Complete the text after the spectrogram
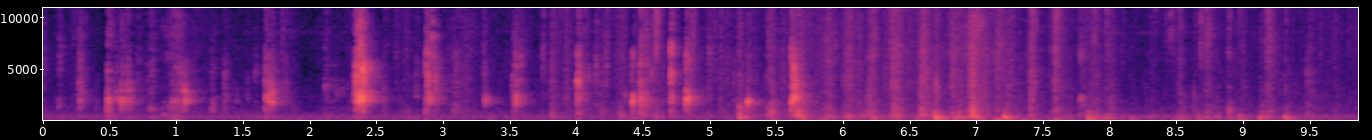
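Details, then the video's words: Boston terrier Piper, a two-year-old male with epilepsy, in a violent seizure at night indoors, one of seven within three hours; dense irregular bursts of scrabbling clicks with brief whimper-like squeaks, some sharp peaks. "Violent dog seizure"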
